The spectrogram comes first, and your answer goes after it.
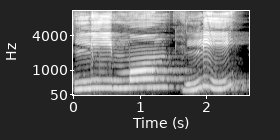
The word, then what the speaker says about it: limón: Sonido de la N y lleva acento en la O. Limón. Para que yo pueda decir limón. Si no le pongo el acento va a decir limón. Yo no puedo decir limón, tengo que decir limón.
